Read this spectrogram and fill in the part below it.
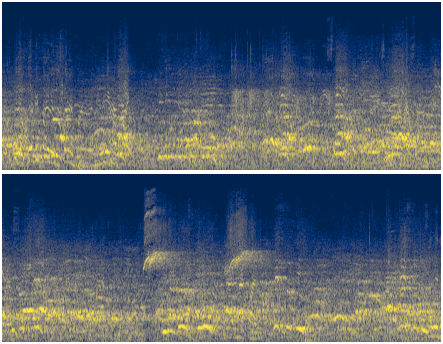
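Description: Many voices murmur and chatter throughout a large echoing hall.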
